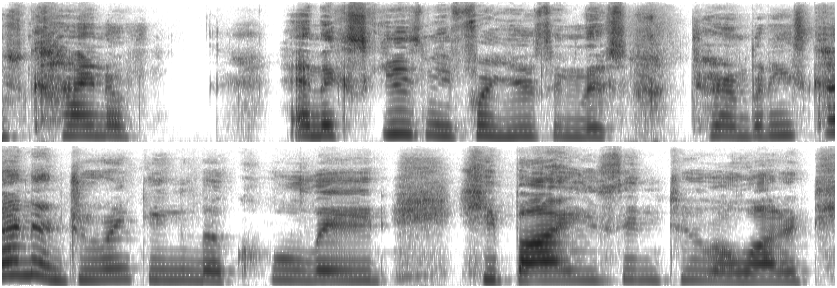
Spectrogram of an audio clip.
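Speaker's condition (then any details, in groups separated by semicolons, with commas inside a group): Cerebral palsy; speech impairment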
